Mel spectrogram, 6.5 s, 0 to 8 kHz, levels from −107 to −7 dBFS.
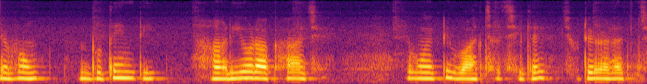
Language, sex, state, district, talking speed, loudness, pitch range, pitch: Bengali, female, Jharkhand, Sahebganj, 120 wpm, -18 LUFS, 205-220 Hz, 210 Hz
